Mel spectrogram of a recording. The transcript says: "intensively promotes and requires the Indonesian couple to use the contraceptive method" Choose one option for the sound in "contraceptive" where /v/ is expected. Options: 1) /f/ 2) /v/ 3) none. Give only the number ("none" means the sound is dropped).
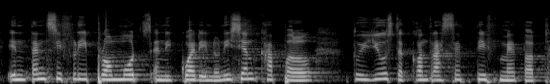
1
